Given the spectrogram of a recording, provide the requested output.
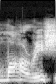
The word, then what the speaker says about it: Maharishi: Oh, Maharishi, Maharishi. the cult. Maharishi. Yeah. Yeah. Okay. You were there. Yeah, I went to Maharishi School, Age of Enlightenment. Maharishi Yogi was the name of the school, and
